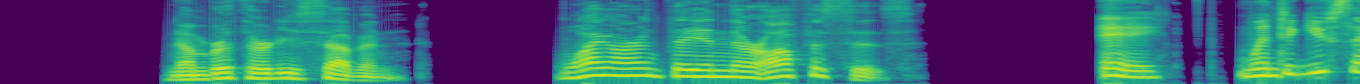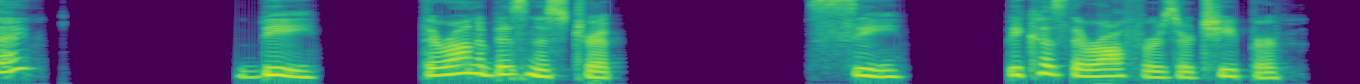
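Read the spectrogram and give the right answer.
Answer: B: They're on a business trip.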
